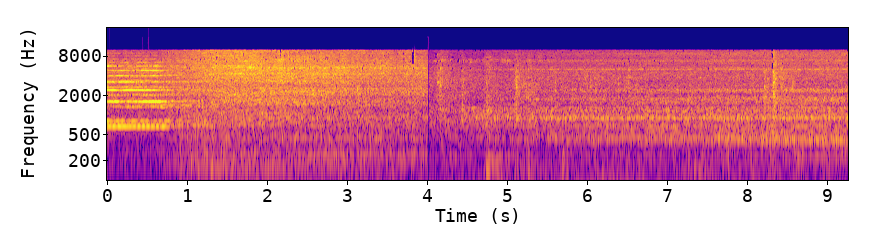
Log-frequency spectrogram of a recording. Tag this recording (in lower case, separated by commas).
train, rail transport, vehicle, railroad car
